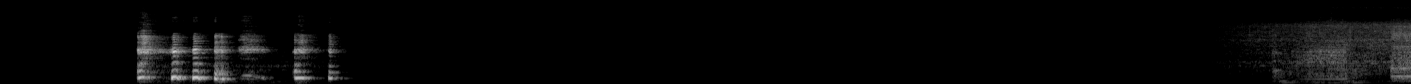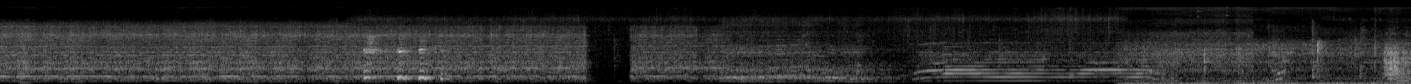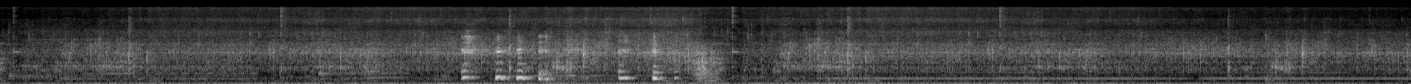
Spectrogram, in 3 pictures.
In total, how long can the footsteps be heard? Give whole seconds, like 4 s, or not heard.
not heard.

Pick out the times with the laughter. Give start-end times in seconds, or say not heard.
1.4-3.4, 17.7-18.6, 32.8-35.0.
